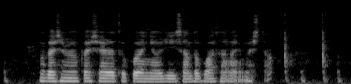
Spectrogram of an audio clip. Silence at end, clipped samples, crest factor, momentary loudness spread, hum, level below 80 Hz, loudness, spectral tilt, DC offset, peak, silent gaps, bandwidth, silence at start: 0.1 s; under 0.1%; 18 dB; 15 LU; none; -58 dBFS; -27 LUFS; -7 dB/octave; under 0.1%; -10 dBFS; none; 11.5 kHz; 0.05 s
